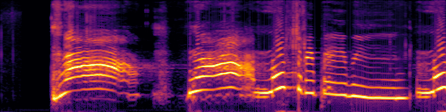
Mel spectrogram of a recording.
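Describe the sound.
A wailing, crying voice in an infant milk advert, a few long, drawn-out cries with strong pitched tone, loud and alone.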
